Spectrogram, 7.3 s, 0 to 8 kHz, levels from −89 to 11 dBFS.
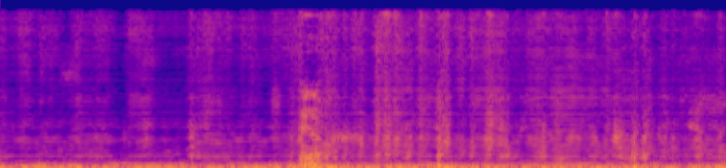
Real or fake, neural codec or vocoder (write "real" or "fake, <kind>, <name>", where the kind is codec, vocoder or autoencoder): fake, vocoder, HiFi-GAN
